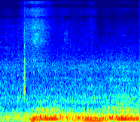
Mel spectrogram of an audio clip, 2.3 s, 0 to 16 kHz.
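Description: A 2019 Ford Mustang GT with the GT Performance Pack fires up and settles into a deep, loud rumbling idle with a slight rev, close by and with no talking.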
